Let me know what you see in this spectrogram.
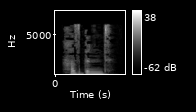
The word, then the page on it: husband: British English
